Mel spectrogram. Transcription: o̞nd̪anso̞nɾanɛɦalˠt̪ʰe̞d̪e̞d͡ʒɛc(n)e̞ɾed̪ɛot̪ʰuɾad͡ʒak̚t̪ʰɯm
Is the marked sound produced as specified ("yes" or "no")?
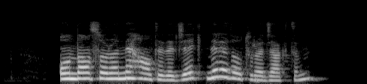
yes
